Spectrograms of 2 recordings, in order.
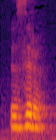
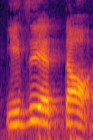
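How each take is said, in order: First: The words are mumbled quickly, mouth barely open. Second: Each word is said fully and clearly.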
